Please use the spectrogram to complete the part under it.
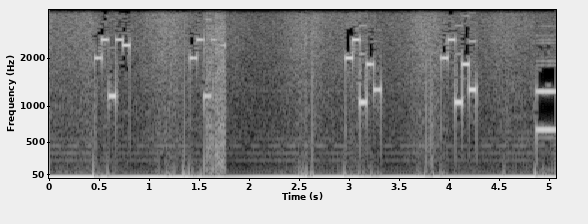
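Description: Five-tone selective call (ZVEI), heard as quick runs of five tones, tones of about 70 ms. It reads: 88220 88173 88173
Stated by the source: ZVEI five-tone selective call, code 88126, received with an SDR.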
